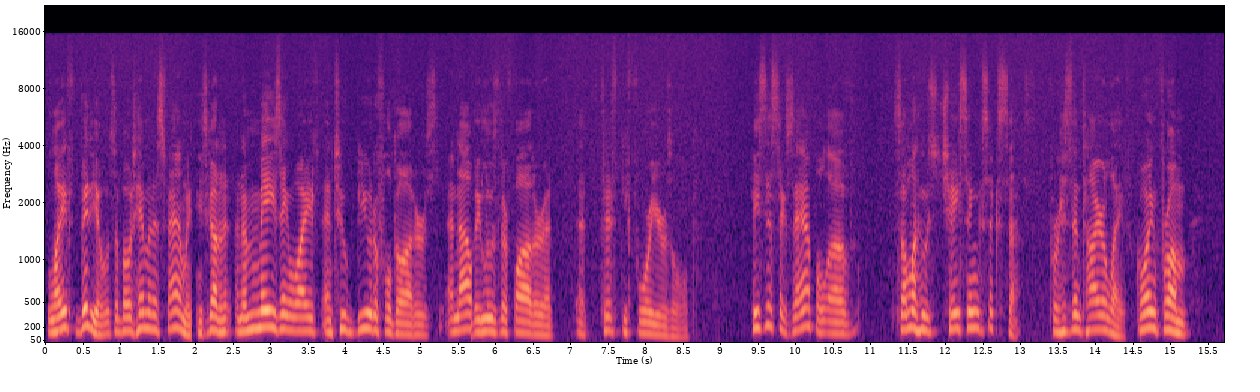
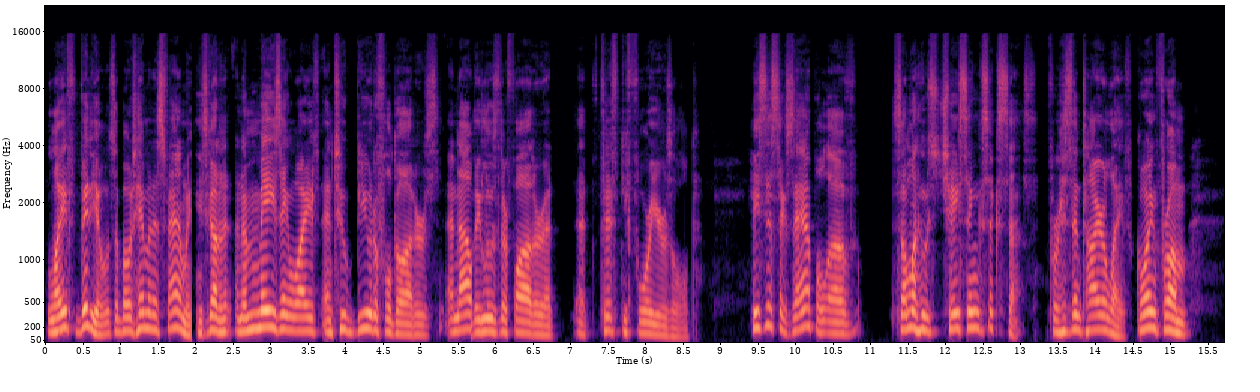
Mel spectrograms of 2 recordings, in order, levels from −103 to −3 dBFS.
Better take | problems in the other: second | hiss; faint; throughout; 25 dB below the speech

